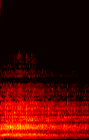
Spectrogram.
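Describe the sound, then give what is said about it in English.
Cheering erupts from a television in a restaurant in Kisumu, western Kenya, as an election result is announced. The crowd noise is a dense, sustained roar that fades slowly over about two seconds, with no distinct voices. “The cheer in this restaurant in Kisumu came from the television.”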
